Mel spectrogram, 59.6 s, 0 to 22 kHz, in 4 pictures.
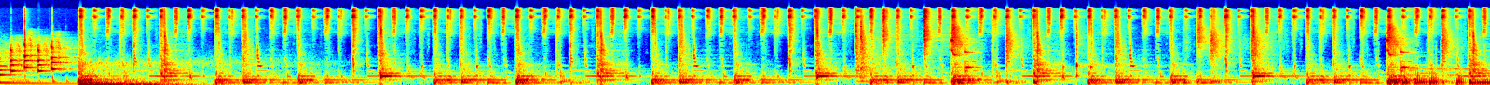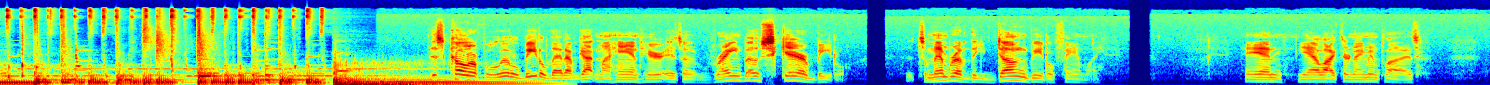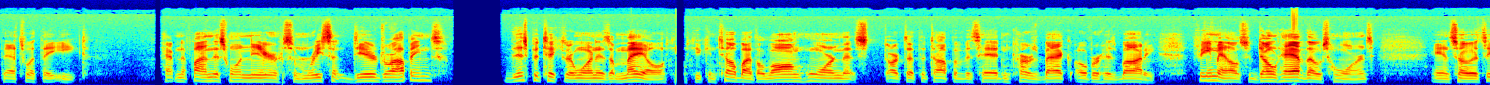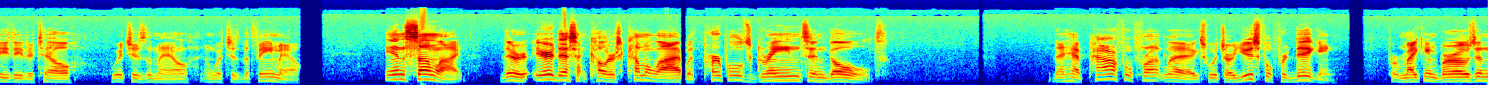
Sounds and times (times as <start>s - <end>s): Speech: 19.2s - 23.4s, 24.0s - 26.0s, 27.4s - 29.2s, 29.8s - 30.7s, 31.4s - 43.6s, 44.2s - 47.7s, 48.6s - 53.6s, 55.2s - 59.5s.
